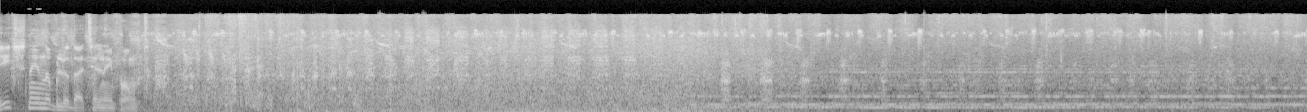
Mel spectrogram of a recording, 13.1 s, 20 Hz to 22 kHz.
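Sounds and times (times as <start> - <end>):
scraping and rustling on tree: 0.0 - 13.0
held low music notes: 4.0 - 13.0.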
